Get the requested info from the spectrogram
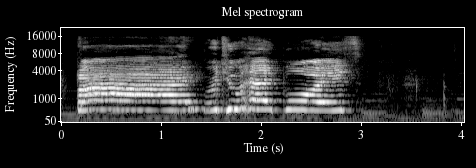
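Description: A child singing: one long held note, then a second, shorter phrase that ends about three seconds in, after which it fades to quiet.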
